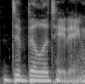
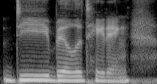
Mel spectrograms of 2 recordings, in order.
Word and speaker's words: debilitating: You're ab it's pronounced debilitating with the emphasis on the second syllable. So, it's debilitating.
